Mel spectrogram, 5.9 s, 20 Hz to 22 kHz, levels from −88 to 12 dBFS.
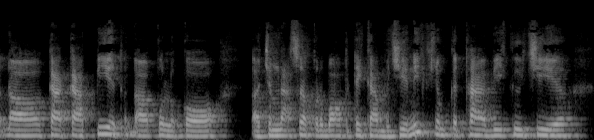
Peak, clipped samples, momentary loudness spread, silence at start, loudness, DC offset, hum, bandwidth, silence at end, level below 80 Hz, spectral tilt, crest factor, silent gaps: -14 dBFS; under 0.1%; 4 LU; 0 s; -30 LUFS; under 0.1%; none; 12 kHz; 0.1 s; -64 dBFS; -6 dB/octave; 16 dB; none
